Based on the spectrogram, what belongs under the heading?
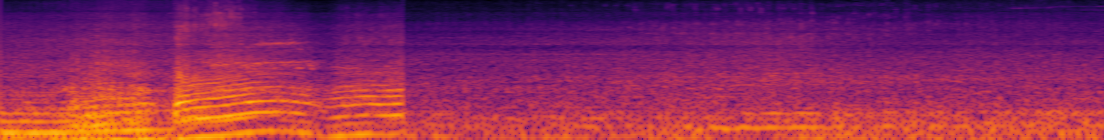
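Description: Vintage sports car engines passing at low speed. About a second in, one engine revs up and back down twice in quick succession. Then a quieter, steady engine hum follows as the next cars roll by.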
